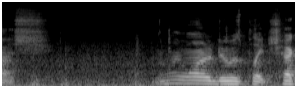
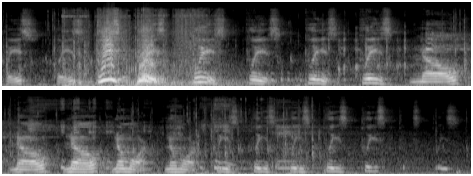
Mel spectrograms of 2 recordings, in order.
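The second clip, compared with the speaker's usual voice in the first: frantic begging; 8 dB louder than usual. Real, not acted. Begging in fear.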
